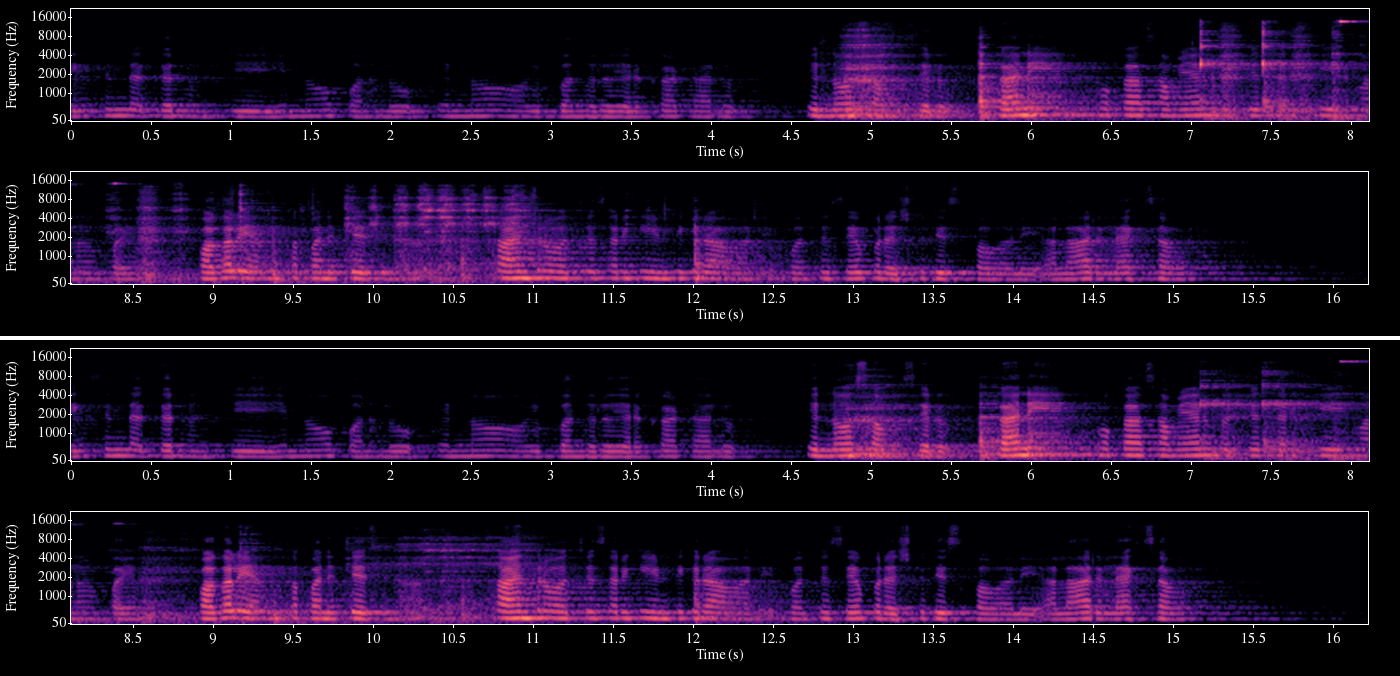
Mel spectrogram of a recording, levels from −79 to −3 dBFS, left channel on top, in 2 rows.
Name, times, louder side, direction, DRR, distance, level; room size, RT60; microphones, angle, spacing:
voice 1, 0.0-4.2 4.6-5.5 5.8-8.6 8.9-10.3 10.8-15.1, right 1 dB, 20° right, 12 dB, 0.6 m, -36 dB
Domestic sounds home sounds, 4.7-12.9, left 4 dB, 65° left, 1.1 m, -40 dB
17.0 x 7.8 x 7.1 m, 2.1 s
head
